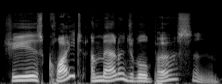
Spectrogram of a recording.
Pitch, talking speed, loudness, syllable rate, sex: 170 Hz, 160 wpm, -18 LUFS, 5.3 syllables/s, male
